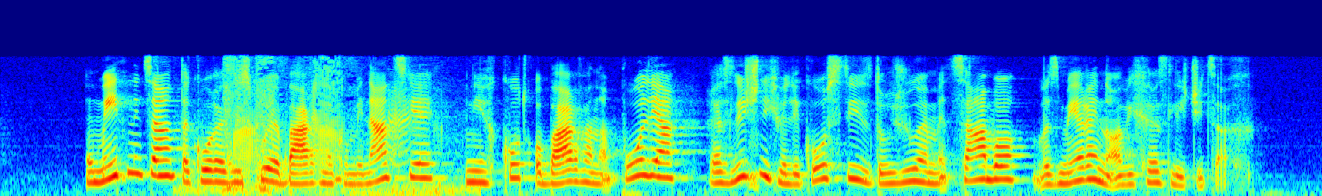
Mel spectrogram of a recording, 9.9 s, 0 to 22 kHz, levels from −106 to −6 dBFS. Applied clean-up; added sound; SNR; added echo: none; Fart; 13 dB; none.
